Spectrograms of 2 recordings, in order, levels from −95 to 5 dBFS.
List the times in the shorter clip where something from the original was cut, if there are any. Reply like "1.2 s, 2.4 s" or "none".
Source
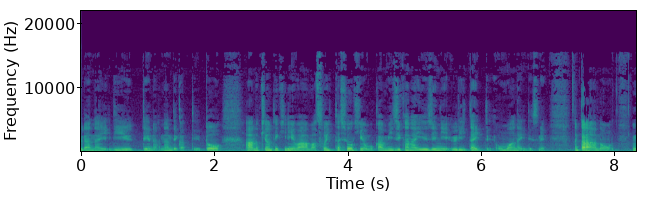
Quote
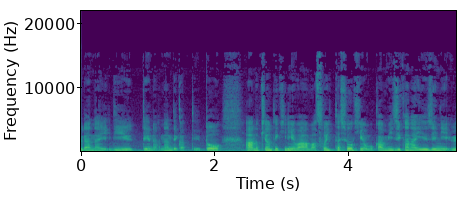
none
